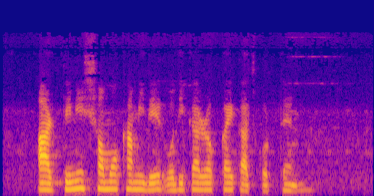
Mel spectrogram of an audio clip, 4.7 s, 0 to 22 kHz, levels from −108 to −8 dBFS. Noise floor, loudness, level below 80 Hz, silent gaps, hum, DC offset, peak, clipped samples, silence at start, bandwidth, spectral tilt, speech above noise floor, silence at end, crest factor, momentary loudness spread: -59 dBFS; -26 LUFS; -62 dBFS; none; none; under 0.1%; -4 dBFS; under 0.1%; 0.5 s; 10.5 kHz; -9 dB/octave; 33 dB; 0.8 s; 24 dB; 14 LU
